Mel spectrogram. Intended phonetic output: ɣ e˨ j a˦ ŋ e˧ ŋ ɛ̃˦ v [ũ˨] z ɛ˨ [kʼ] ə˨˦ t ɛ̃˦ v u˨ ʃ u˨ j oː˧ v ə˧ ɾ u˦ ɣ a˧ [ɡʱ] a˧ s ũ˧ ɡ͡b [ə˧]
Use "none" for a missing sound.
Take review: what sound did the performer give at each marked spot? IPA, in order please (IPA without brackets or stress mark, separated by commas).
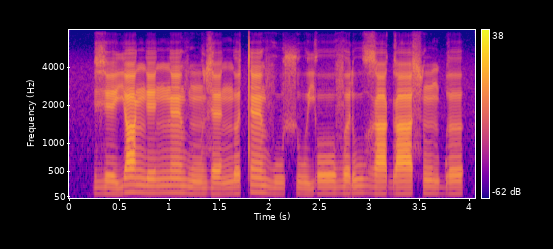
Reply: ũ˨, ŋ, ɡ, ə˧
